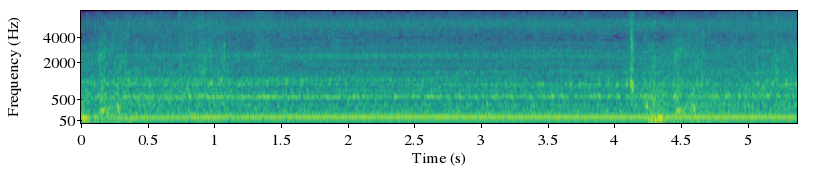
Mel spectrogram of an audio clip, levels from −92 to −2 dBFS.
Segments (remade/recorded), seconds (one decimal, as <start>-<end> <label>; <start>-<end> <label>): 0.0-0.9 recorded; 0.9-1.6 remade; 1.6-5.4 recorded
